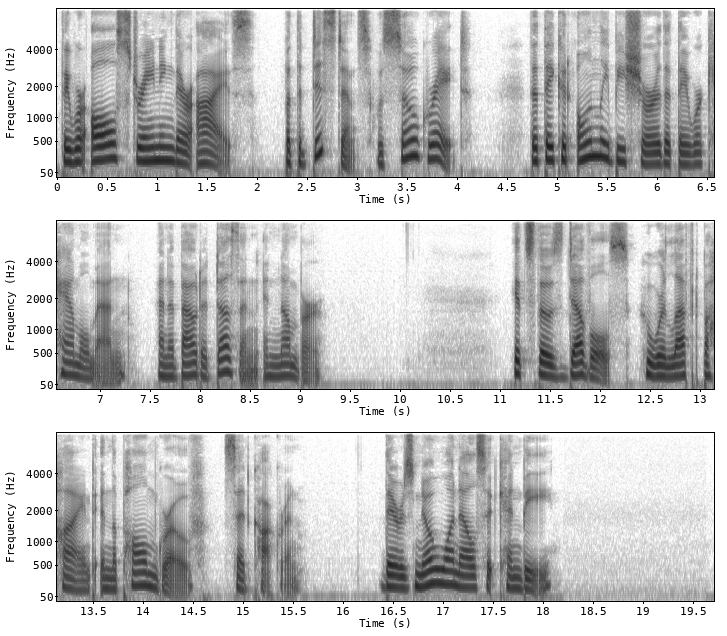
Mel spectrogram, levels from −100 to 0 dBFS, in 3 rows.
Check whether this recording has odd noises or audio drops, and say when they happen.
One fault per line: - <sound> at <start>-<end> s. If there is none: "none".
none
